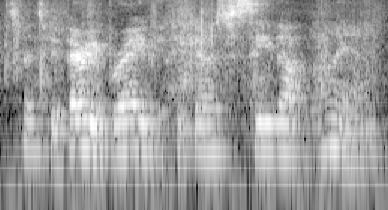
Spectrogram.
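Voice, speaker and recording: A woman reading a children's picture book aloud like an infant school teacher, animated and emphatic, with chatty asides. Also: medium pitch, background noise. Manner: animated, deliberate storyteller with emphatic delivery. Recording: roomy, echoey indoor sound.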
